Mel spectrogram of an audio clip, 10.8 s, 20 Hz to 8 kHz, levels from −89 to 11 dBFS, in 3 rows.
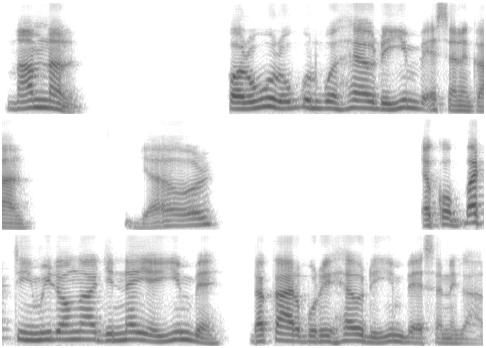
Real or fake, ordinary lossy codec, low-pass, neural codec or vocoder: fake; none; none; codec, 16 kHz, about 1 kbps, DyCAST, with the encoder's durations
